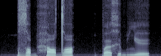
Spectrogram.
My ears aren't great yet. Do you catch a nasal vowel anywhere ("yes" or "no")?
no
